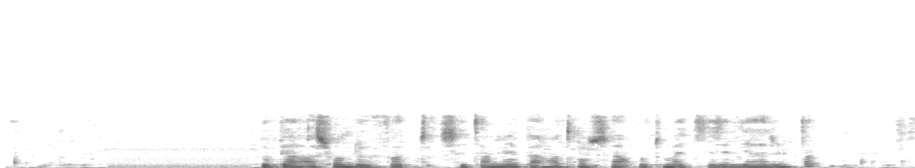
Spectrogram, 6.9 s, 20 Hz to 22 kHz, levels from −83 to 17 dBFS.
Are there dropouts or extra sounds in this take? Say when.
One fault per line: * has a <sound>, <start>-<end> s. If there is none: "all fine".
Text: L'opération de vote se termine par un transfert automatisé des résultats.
all fine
